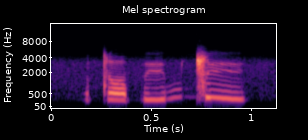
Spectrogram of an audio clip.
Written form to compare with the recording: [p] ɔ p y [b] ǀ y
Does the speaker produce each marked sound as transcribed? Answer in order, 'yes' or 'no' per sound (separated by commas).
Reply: no, yes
